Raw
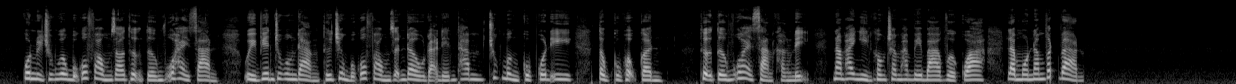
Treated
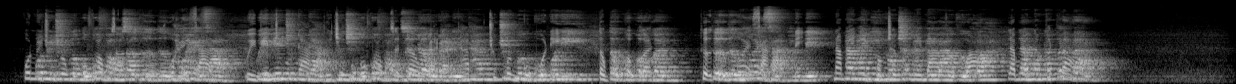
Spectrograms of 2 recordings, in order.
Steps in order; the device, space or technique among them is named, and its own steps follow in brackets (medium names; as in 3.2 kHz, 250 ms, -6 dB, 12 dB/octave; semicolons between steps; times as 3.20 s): far laptop microphone (reverberation RT60 0.70 s, pre-delay 99 ms, DRR -4.5 dB; high-pass 140 Hz 12 dB/octave; level rider); trim -2 dB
